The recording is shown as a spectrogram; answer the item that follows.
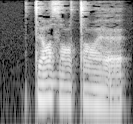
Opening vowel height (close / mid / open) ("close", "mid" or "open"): mid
